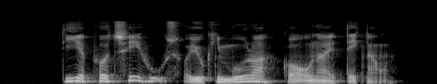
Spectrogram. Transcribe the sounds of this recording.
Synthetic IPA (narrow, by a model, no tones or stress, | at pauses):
d̥iæɐpʰɔ̽d̥t͡sʰe̝̰ːɦṵːsɒ̽jokʰimuɾɐɡ̥ɒ̰ːɔ̽n̰ɐe̝d̥ːeɡ̥nɑ̈ʊ̰n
